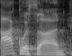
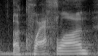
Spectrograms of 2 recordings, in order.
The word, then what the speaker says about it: Aquathlon: Uh it's not Aquathon, it's an Aqualon. Um Aquathlon.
